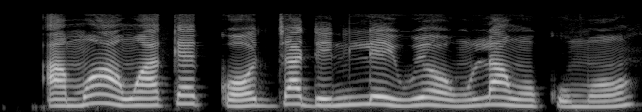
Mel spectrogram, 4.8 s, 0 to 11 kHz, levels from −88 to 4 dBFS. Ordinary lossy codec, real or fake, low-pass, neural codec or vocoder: none; real; 7.2 kHz; none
